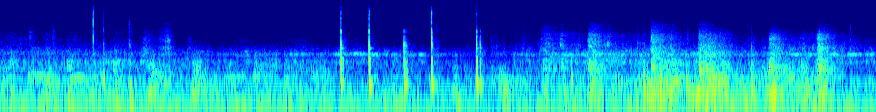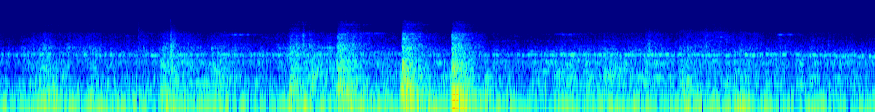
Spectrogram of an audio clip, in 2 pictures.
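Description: Interior of an electric passenger train running along the line: steady rumble with a held whine that stops near the end, broken by quick runs of sharp clicks and knocks as the wheels pass over rail joints.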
